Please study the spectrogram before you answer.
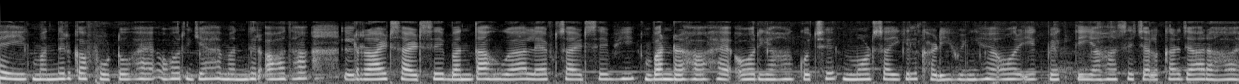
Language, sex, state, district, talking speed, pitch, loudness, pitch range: Hindi, female, Bihar, Begusarai, 205 wpm, 240 Hz, -17 LUFS, 235-250 Hz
